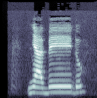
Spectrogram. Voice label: "yã-beedo", moore

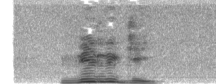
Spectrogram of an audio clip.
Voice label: "vilgi", moore

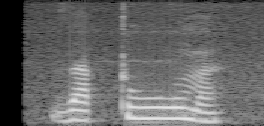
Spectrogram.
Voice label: "zak tʋʋma", moore

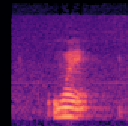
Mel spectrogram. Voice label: "wẽ", moore

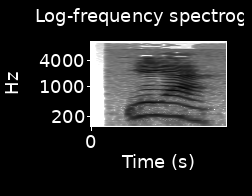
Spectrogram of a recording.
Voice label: "ye yaa", moore

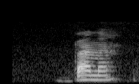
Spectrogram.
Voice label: "vãna", moore

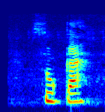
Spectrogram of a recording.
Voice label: "sʋka", Moore; thorax

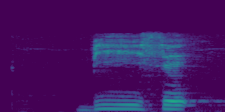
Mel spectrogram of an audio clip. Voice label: "bɩɩse", moore

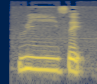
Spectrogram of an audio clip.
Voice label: "wɩɩse", moore

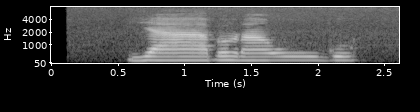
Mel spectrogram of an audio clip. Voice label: "yaab-raoogo", moore; grandfather

